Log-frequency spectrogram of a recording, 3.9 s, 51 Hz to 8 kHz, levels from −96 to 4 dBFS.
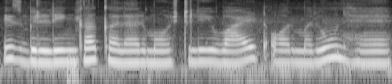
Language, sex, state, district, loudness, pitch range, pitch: Hindi, female, Jharkhand, Ranchi, -14 LUFS, 185-210 Hz, 195 Hz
